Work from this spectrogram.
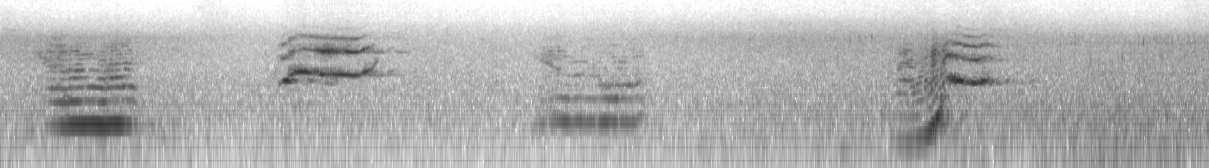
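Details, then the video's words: Whale song with a series of separate tonal units: a steady low moan, a harmonic chord-like wail, a wavering mid-pitched note and a sharp upward-sweeping cry, each lasting about a second with quiet gaps between. "Song of the Whales"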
